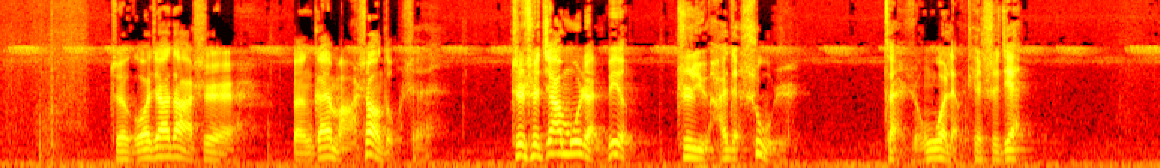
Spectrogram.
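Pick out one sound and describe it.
A man speaks calmly and firmly up close.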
